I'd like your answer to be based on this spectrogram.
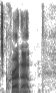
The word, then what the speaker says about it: Crudup: And I'm pretty sure that's how he pronounces his last name. I've heard Crudup, I've heard Crudup, but I think it's Crudup.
